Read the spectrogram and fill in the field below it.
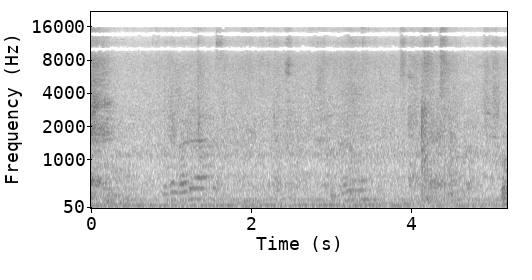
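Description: A second man speaks briefly through a microphone and loudspeakers.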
